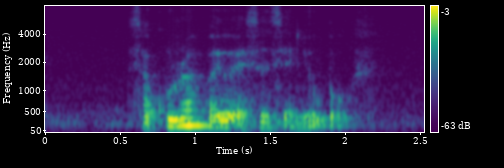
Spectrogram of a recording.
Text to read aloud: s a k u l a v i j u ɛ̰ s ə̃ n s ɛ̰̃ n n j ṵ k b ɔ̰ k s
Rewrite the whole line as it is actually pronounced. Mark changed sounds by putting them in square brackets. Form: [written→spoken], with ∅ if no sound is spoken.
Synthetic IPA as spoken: s a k u [l→ɹ] a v [i→a] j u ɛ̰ s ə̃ n s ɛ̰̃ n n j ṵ [k→∅] b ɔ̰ k s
